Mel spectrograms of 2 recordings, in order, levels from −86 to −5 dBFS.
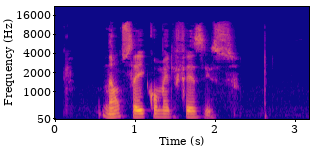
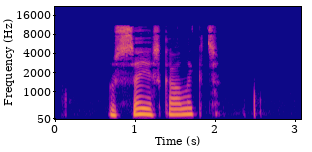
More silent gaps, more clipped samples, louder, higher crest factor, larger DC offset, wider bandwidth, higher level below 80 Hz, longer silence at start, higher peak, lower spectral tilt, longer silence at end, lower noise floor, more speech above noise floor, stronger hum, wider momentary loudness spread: neither; neither; about the same, -28 LUFS vs -29 LUFS; first, 24 dB vs 18 dB; neither; first, 13 kHz vs 11.5 kHz; about the same, -76 dBFS vs -80 dBFS; about the same, 0.6 s vs 0.7 s; first, -8 dBFS vs -14 dBFS; about the same, -3 dB/octave vs -4 dB/octave; second, 0.9 s vs 1.05 s; second, -72 dBFS vs -77 dBFS; second, 44 dB vs 49 dB; neither; second, 9 LU vs 13 LU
